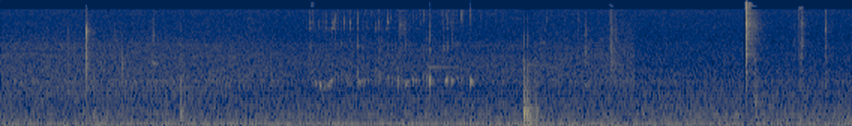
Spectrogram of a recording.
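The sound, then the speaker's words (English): A thin stream of Everclear alcohol pours steadily into a small glass carafe, a soft continuous trickle with faint clinks and drips, quiet, with no one speaking. “And some everclear.”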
